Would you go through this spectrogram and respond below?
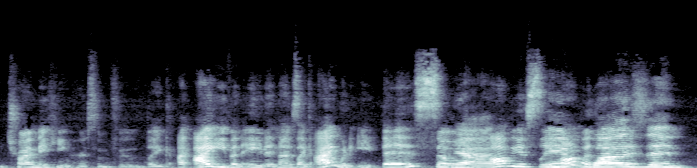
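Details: Young woman speaking; Normal speech.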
